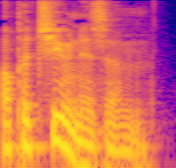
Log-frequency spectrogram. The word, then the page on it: opportunism: British English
